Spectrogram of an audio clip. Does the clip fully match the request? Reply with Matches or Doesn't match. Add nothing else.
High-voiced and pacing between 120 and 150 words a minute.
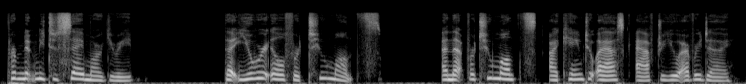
Doesn't match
